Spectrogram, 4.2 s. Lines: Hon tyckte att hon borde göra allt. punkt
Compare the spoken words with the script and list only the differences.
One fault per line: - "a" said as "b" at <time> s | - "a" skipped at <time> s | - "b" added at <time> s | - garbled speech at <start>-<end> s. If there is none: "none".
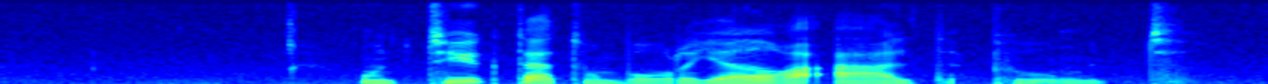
none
